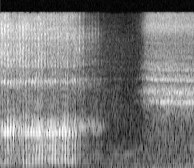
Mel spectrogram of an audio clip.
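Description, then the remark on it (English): A single loud snore rumbles for under a second with a raspy, buzzing texture, then fades into quiet breathing-like hiss. No talking is heard. “… demonstrated his superpower by putting his head on his pillow and starting to snore rather loudly.”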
